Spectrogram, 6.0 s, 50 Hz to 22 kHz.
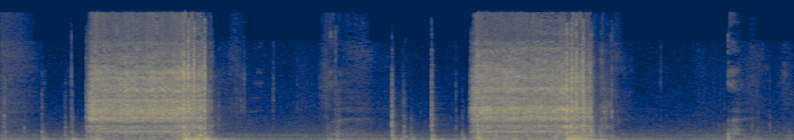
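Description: A power drill snugging up the door latch mounting bolts on a 2007-14 Ford Edge, two loud whirring bursts of about a second each with quieter clicks and handling sounds between.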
